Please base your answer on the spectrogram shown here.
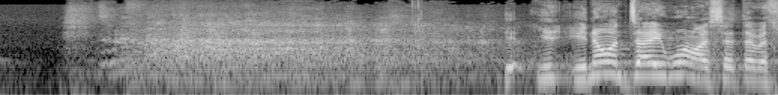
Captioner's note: audience laughing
